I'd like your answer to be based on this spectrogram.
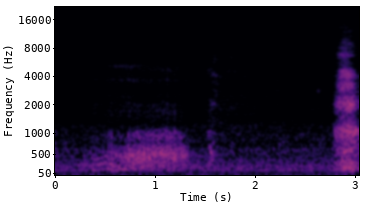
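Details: Snoring from sleeping pets ("fellons") lying on the speaker on a couch.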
